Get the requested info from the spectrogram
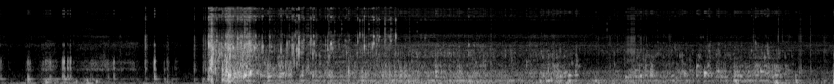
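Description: Water noise at a GoPro dive housing on a pole. For about two seconds there are a few light knocks above the surface. Then the housing plunges underwater with a loud splash, and a steady underwater rushing and gurgling of water over the housing follows.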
